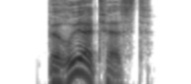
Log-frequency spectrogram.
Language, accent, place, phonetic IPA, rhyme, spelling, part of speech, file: German, Germany, Berlin, [bəˈʁyːɐ̯təst], -yːɐ̯təst, berührtest, verb, De-berührtest.ogg
- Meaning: inflection of berühren: 1. second-person singular preterite 2. second-person singular subjunctive II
